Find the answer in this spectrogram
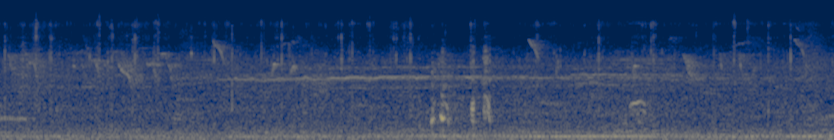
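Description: Farmyard fowl: two short calls close together about halfway through, over a steady low hum and scattered brief high bird chirps.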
